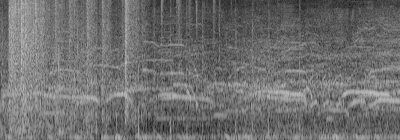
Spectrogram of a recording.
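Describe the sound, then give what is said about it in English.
A sharp gunshot cracks out over a loud, chaotic crowd, with several other abrupt bangs and agitated voices shouting throughout. “Before I can react, I hear a gunshot.”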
